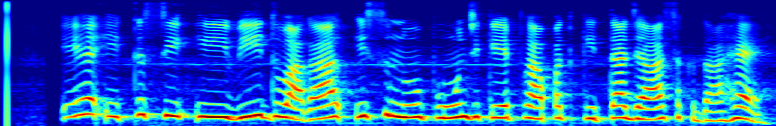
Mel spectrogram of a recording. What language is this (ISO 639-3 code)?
pan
